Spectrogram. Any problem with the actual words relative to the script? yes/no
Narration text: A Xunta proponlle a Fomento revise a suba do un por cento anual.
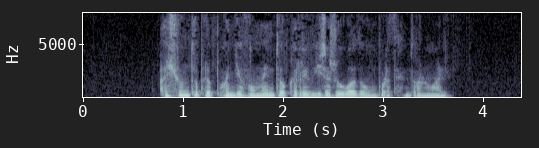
yes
